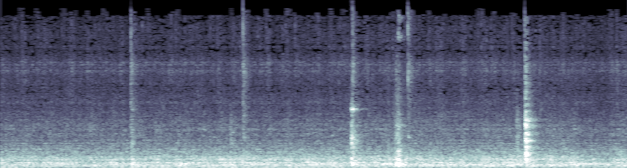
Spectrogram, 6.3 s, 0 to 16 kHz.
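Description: Precision Matthews PM 1228 bench lathe running with its spindle turning, a steady motor and gear hum with several fixed pitches. A few sharp clicks come through it.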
